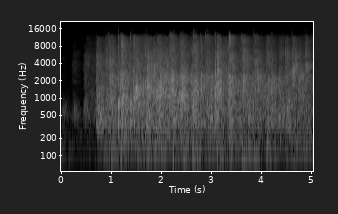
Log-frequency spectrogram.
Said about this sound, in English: We'll give him another round of applause later, too.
